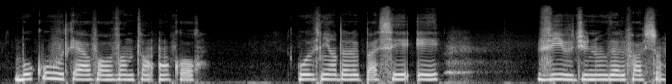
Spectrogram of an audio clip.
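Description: A woman's fairly high, monotone, flat voice at a fairly slow pace, with long, frequent pauses, very even loudness, and noticeable background noise. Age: 20s. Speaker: spoken-word essayist. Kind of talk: reflective scripted monologue.

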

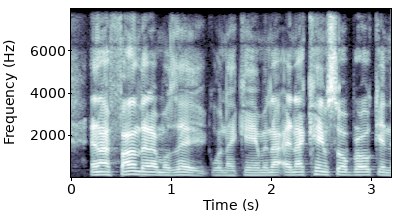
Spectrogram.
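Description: A man in a Tongan accent speaks at a moderate pace on a very clean recording with a silent background. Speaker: worship leader, singer. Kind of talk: casual chat.

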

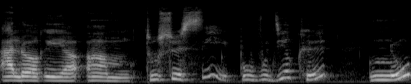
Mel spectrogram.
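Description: A woman with a dark, mellow tone. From Haiti. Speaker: nurse. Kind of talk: testimony. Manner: halting.

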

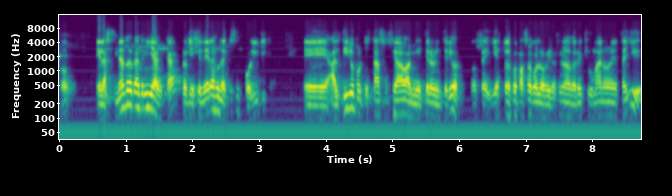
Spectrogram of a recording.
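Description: A man speaks at a very fast pace with a Chilean accent. The sound is dry and close, without echo. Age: 40s. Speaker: senate candidate. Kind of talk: radio interview. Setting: remote connection from an event venue. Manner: halting, many repetitions.

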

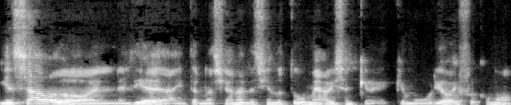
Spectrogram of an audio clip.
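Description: In a very clean recording with a silent background, a man speaks fairly slowly at a fairly high pitch with ordinary pitch variation. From Argentina, Río Cuarto, Córdoba. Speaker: consciousness workshop facilitator, former kickboxer. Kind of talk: casual interview.

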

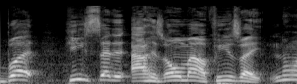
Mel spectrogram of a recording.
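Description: Noticeable background noise runs under the recording. A man speaks in a high voice with ordinary pitch variation. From New Jersey, Willingboro (from age 13), Haitian family. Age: 20s. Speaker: rapper. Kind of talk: casual chat.

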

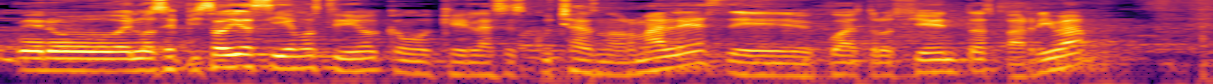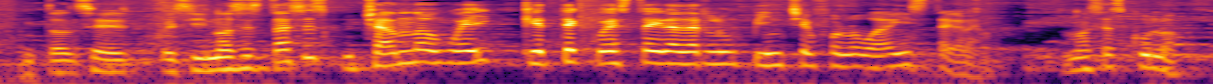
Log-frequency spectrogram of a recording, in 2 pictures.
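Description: Speaking in a Mexican accent, a man with a fairly high pitch and very wide pitch swings talks at a moderate pace amid noticeable background noise and audible room echo. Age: 20s. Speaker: podcast host. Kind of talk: casual chat.

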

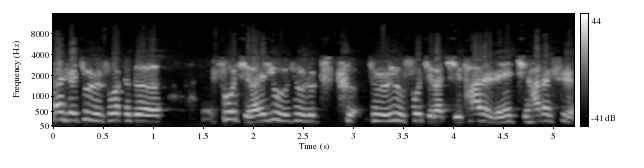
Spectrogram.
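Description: A high-pitched man's voice at a fairly quick pace, with ordinary pitch variation and very even loudness. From Shandong, Dezhou. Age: 30s. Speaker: military officer calling in for advice. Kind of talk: call-in advice conversation.

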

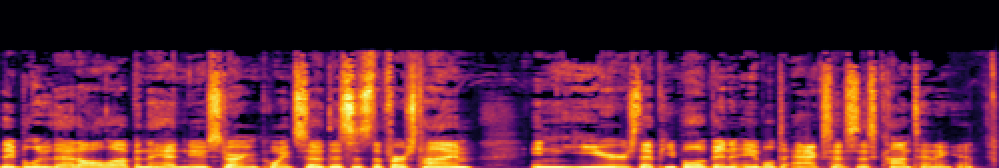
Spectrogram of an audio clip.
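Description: A man speaks at a moderate pace in a very deep, low voice with vocal fry and fairly even intonation. His loudness stays very even, and the recording is very clean with a silent background. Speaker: gaming podcast host. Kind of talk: casual chat.

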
